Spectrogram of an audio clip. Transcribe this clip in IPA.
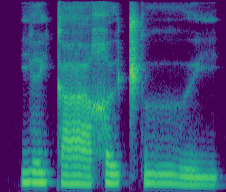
j e j k aː χ ɨ t͡ʃʼ ɯː j

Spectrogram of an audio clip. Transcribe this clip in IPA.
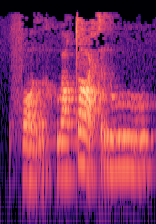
f ɔ r h u tˤ ʌ ħ r u

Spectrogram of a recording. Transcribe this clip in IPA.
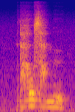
ɾ a̤ o̯ z a̤ m ʉ

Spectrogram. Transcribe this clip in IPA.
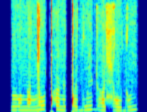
ɹ ɔ n a ŋ͡ǀ o ǃʰ a ɳ ɛ ǃ ɛ d w i ɖʱ a ɕ ɔ u̯ d ʊ i̯

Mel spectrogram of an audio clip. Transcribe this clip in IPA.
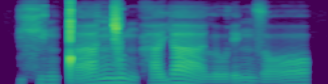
xʲ ɛ˧ ŋ ǃ aː˩˥ ŋ͡ǀ u˥˩ ŋ h a˧ j aː˥˩ l o˩ ɾ e˧ ŋ z ɔː˩˥

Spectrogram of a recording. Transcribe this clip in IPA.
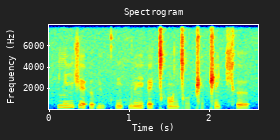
l ĩ ʃ ɛ ʔ ə ɓ y kʷʰ ə̃ xʷ ə ɾ ẽ ʔ ɛ ǀʰ ɔ̃ ɡ͡ǀ ɔ ɡ͡ǁ ɔ ǁ ẽ t͡ɕʰ ə

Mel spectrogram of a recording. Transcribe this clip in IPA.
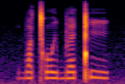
b a ǀ o i̯ b ɛ ǃ i

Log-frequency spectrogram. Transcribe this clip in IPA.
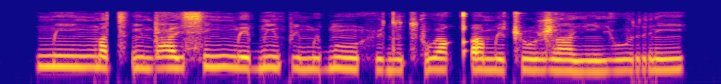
m ĩː ŋ͡m a t͡sʼ ĩː b ʕ e j s ĩ ŋ͡m e ɓ ĩ p i m ɨ ɓ ũː h ʉ d ũ t͡sʼ uː ɪ̯ qʼ i m i ʈ͡ʂ ũː ʐ ã j ĩ j uː r ĩ

